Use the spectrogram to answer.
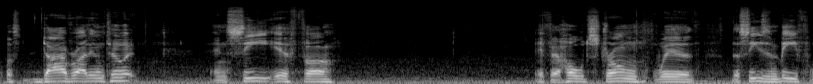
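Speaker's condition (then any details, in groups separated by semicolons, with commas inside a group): No condition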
